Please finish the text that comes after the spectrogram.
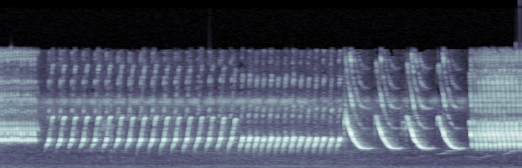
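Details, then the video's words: Spanish Timbrado canary training song: a bright rattle, then a long chain of quick clipped repeated notes, several swooping downward whistles, and a final metallic trill, over faint background hiss. "The Best Timbrado Canary Sounds !! Suitable For Timbrado Canary Training"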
